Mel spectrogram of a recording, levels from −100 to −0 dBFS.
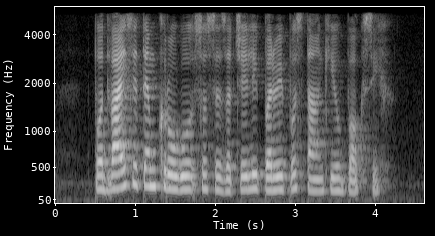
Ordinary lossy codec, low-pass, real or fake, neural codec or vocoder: MP3, 48 kbps; 5.4 kHz; real; none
